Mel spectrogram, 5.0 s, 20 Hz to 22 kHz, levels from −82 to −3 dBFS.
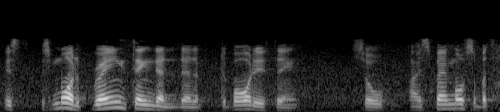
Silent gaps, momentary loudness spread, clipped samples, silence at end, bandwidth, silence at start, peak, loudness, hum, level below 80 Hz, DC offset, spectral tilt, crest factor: none; 18 LU; under 0.1%; 0 s; 5.4 kHz; 0.05 s; -6 dBFS; -29 LUFS; none; -76 dBFS; under 0.1%; -6.5 dB/octave; 24 dB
